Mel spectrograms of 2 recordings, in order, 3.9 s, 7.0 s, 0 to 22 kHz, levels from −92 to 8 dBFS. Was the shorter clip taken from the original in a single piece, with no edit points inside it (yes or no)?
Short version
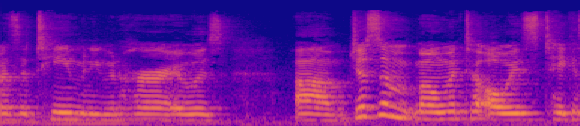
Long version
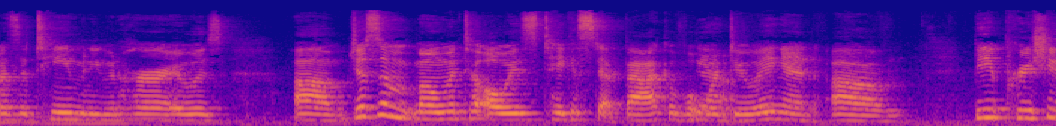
yes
